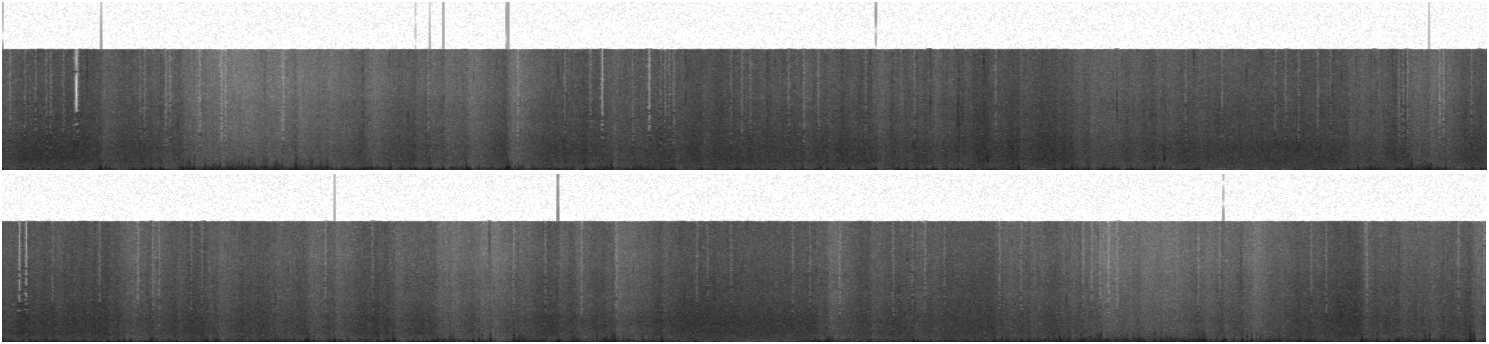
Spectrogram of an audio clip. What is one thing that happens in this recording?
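Wind blows outdoors, rumbling across the microphone.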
